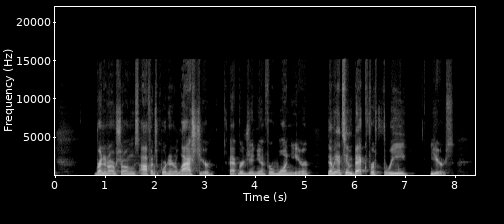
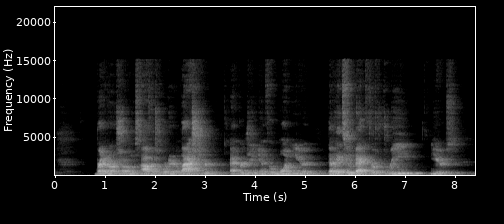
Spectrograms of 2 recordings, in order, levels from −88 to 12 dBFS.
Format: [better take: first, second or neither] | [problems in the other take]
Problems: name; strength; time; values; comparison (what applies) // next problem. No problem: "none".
first | room echo; strong; dies away in 0.8 s // off-mic speech; far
